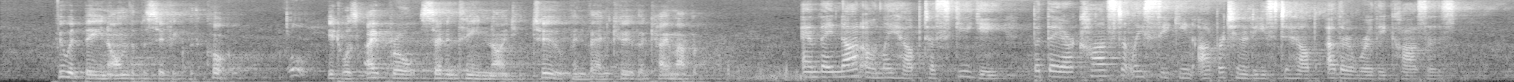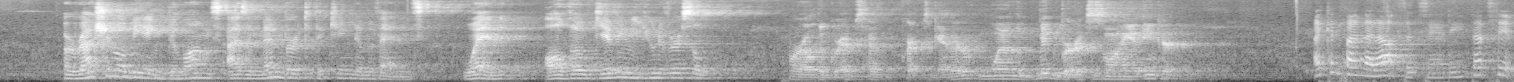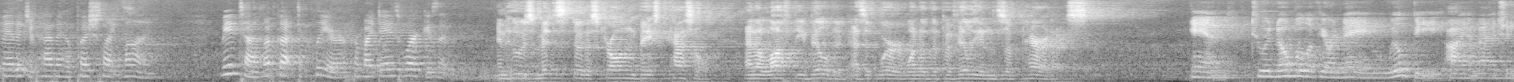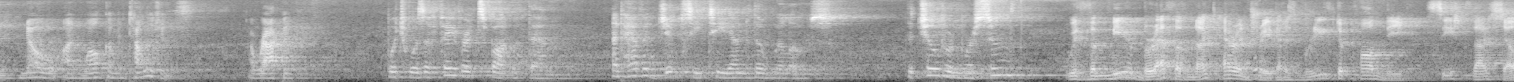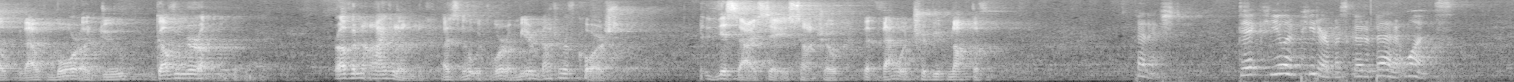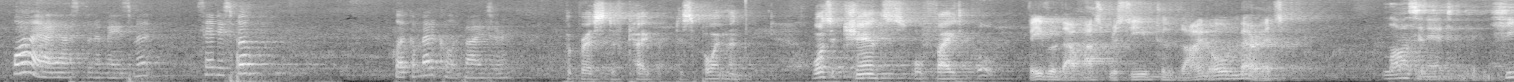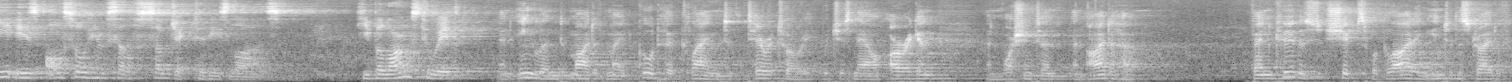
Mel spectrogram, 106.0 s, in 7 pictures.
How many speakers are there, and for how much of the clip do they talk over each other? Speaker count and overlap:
9, no overlap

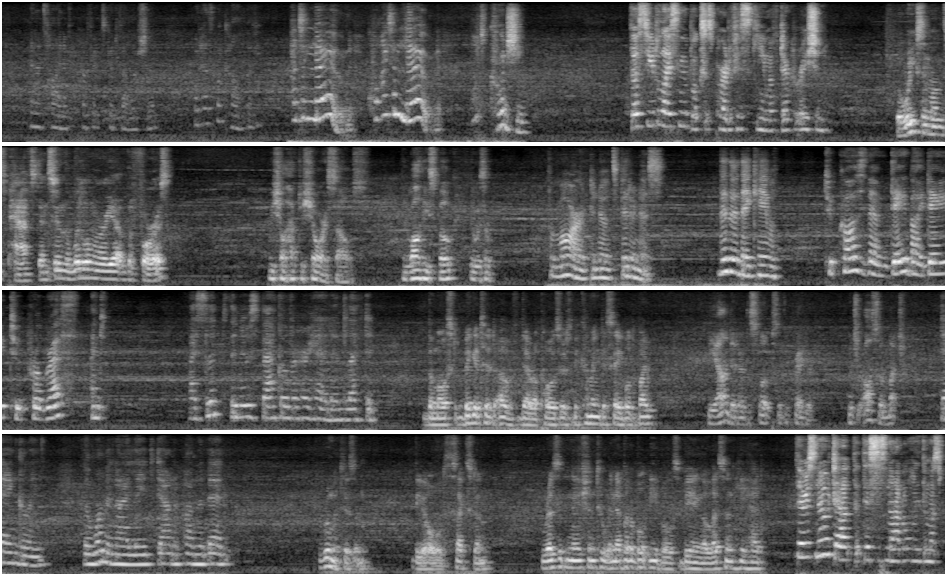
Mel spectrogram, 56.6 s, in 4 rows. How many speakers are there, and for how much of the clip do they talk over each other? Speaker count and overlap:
10, no overlap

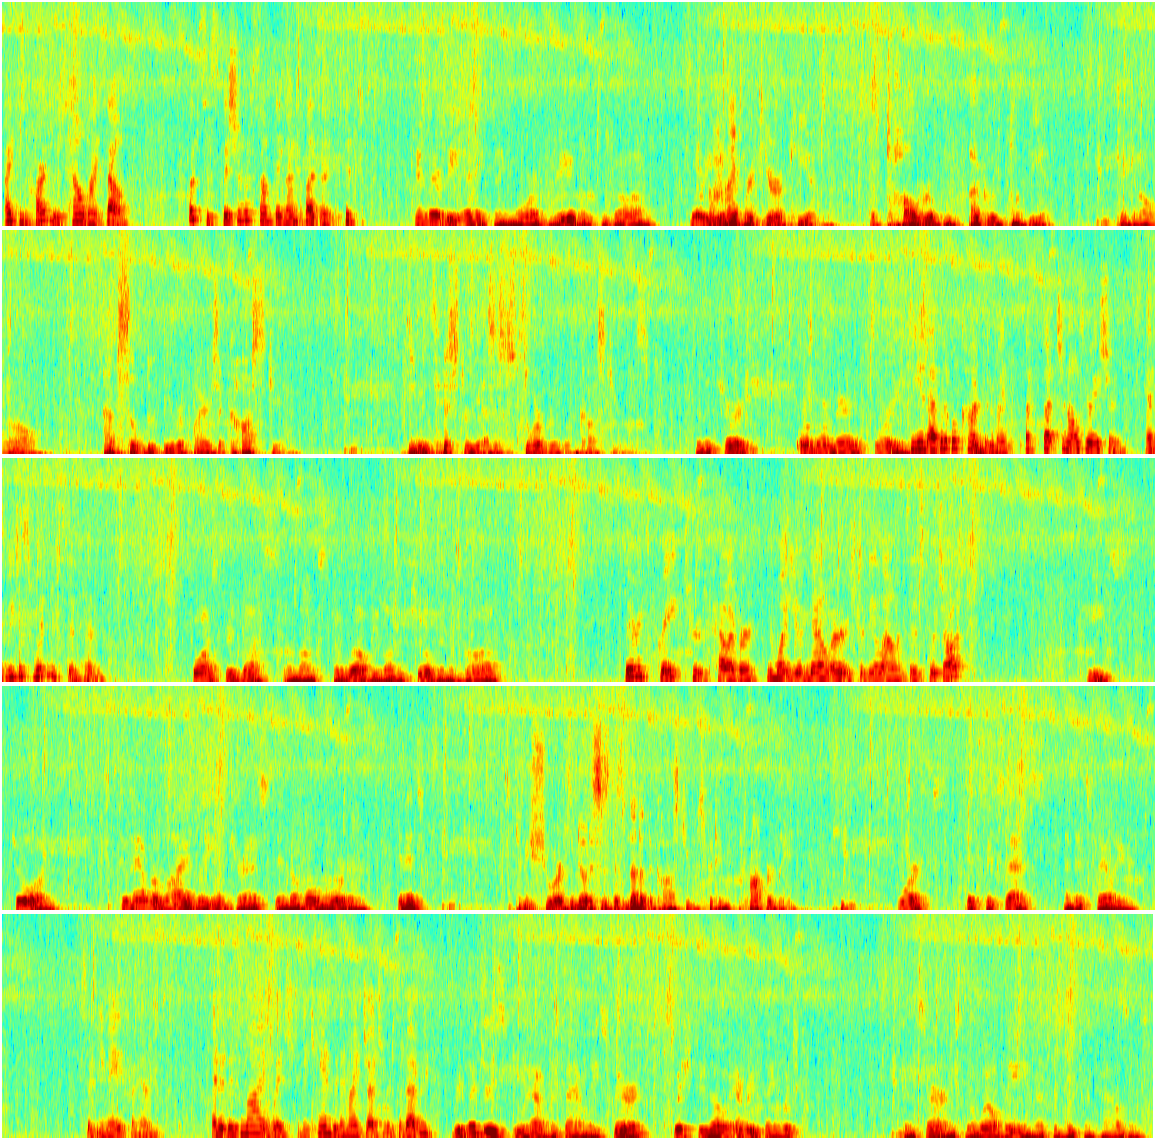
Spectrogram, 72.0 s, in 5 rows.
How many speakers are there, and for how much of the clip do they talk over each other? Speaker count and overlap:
3, about 3%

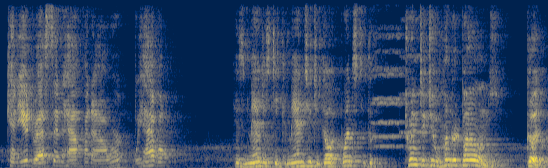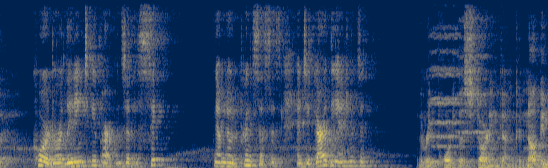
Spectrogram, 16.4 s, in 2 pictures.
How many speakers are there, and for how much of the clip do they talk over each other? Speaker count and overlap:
3, no overlap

